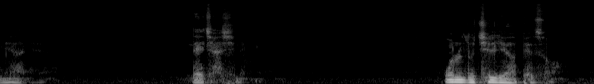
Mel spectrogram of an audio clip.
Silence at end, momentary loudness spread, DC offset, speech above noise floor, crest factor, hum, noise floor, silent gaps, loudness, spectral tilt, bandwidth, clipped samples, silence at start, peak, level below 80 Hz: 0.4 s; 21 LU; under 0.1%; 43 dB; 20 dB; none; -70 dBFS; none; -28 LUFS; -7 dB/octave; 15.5 kHz; under 0.1%; 0 s; -12 dBFS; -50 dBFS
